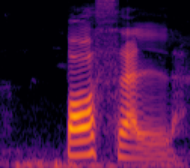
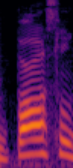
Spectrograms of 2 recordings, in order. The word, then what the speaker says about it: Basel: Okay, so I pronounce it Basel, Basel, but people with the Basel dialect, they would pronounce it more likely like Basel, Basel. So if you want to sound really cool and really professional, you would say Basel.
